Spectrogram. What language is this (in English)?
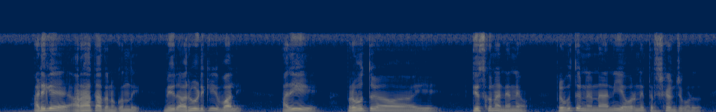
Telugu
